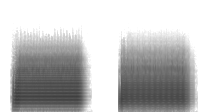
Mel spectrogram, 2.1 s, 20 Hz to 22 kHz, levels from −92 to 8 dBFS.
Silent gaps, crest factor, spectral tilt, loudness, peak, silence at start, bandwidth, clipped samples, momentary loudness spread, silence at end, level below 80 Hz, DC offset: none; 16 dB; -7 dB/octave; -16 LUFS; 0 dBFS; 0.1 s; 5.8 kHz; under 0.1%; 7 LU; 0.25 s; -60 dBFS; under 0.1%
